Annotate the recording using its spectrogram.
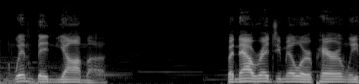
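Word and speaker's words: Wembanyama: the Wim Yama thing man people kept saying Wim bana all year and I'm like guys we've had three years to pronounce this guy's name right it's Wim Yama but now Reggie Miller apparently thinks Chad homr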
